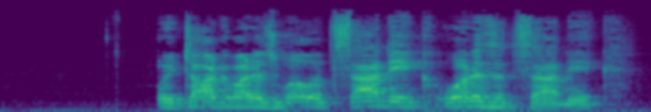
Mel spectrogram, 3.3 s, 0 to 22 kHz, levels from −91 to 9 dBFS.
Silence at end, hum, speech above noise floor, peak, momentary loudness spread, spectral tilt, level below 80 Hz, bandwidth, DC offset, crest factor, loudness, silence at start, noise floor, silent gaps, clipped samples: 0.15 s; none; 42 dB; -8 dBFS; 8 LU; -3 dB/octave; -60 dBFS; 16.5 kHz; under 0.1%; 18 dB; -23 LUFS; 0.8 s; -66 dBFS; none; under 0.1%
